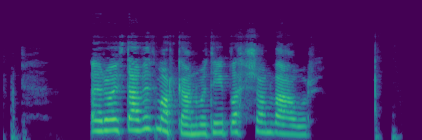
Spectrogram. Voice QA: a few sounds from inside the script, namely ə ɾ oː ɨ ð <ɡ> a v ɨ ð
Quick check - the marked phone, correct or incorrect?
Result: incorrect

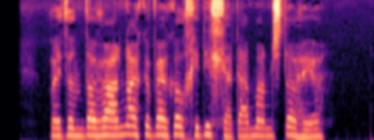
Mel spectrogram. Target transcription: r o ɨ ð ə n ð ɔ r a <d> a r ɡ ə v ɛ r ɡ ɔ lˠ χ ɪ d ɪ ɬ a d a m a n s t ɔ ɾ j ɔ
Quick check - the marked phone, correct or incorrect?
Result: incorrect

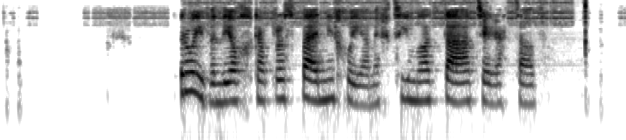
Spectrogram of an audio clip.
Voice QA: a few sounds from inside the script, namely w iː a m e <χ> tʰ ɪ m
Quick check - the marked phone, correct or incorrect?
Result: correct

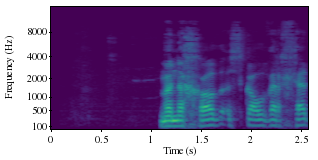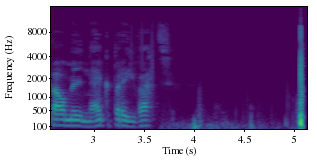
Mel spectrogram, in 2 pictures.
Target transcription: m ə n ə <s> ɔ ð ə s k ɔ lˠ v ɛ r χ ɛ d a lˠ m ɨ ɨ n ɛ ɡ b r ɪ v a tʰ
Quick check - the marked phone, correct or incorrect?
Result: incorrect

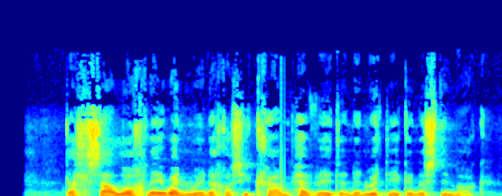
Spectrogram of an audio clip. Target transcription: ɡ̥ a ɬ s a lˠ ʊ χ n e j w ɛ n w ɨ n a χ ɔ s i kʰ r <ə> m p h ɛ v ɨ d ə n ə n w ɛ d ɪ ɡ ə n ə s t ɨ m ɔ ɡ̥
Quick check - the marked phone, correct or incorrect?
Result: incorrect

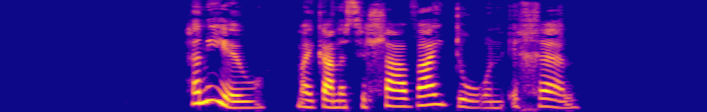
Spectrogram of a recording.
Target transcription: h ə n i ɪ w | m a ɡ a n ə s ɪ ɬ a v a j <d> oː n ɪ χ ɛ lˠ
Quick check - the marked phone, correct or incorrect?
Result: correct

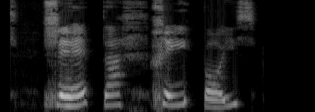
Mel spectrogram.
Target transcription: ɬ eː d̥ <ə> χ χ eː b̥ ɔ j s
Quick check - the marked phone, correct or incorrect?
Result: incorrect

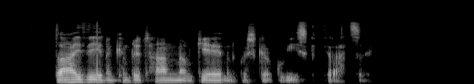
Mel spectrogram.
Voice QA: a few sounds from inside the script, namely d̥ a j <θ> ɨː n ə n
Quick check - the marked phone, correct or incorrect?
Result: incorrect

